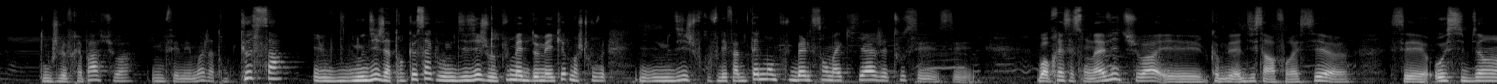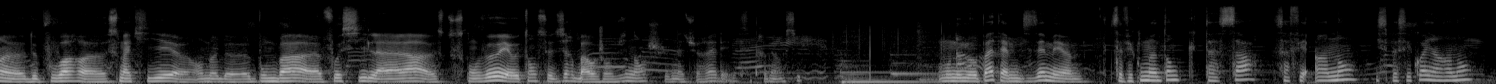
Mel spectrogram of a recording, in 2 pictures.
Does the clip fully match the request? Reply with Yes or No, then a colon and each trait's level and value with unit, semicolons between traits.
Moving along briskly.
Yes: fast, 250 wpm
